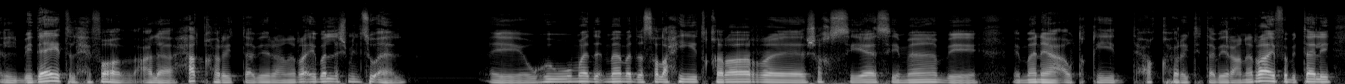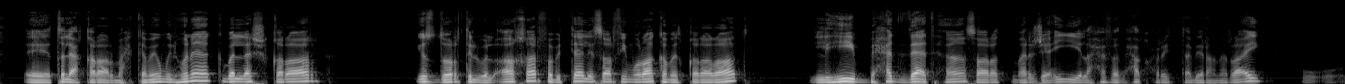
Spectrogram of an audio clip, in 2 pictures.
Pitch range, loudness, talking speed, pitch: 100-125 Hz, -26 LUFS, 125 wpm, 105 Hz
